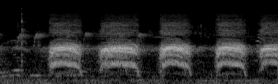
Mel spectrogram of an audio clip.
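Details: Crows in a huge flock squabbling over food; a single bird gives five loud, harsh, evenly spaced caws, each about a third of a second long, with a faint chatter of other crows behind.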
